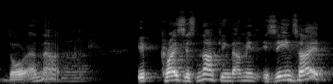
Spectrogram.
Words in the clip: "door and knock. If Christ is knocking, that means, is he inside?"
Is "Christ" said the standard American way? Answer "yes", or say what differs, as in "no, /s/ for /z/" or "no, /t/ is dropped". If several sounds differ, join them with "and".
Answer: no, /t/ is dropped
